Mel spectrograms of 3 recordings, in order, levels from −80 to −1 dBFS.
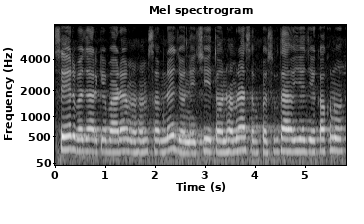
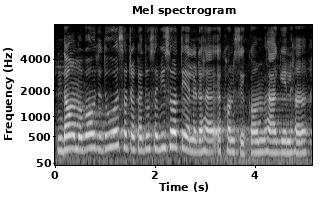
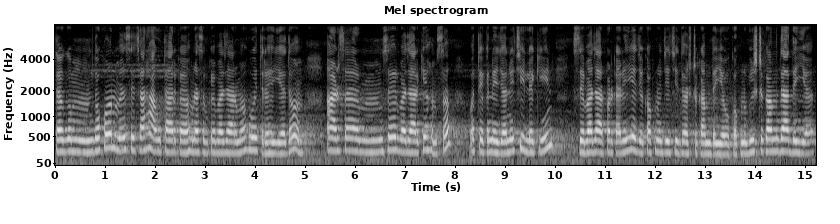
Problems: background sounds at intervals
